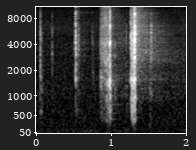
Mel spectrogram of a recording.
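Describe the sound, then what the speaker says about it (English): An NcStar AR-15 golf ball launcher fires outdoors: a few light clicks, then two sharp, close pops in quick succession, the second the loudest, each trailing off briefly. "So, anyways, guys, NC Star golf ball launcher."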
